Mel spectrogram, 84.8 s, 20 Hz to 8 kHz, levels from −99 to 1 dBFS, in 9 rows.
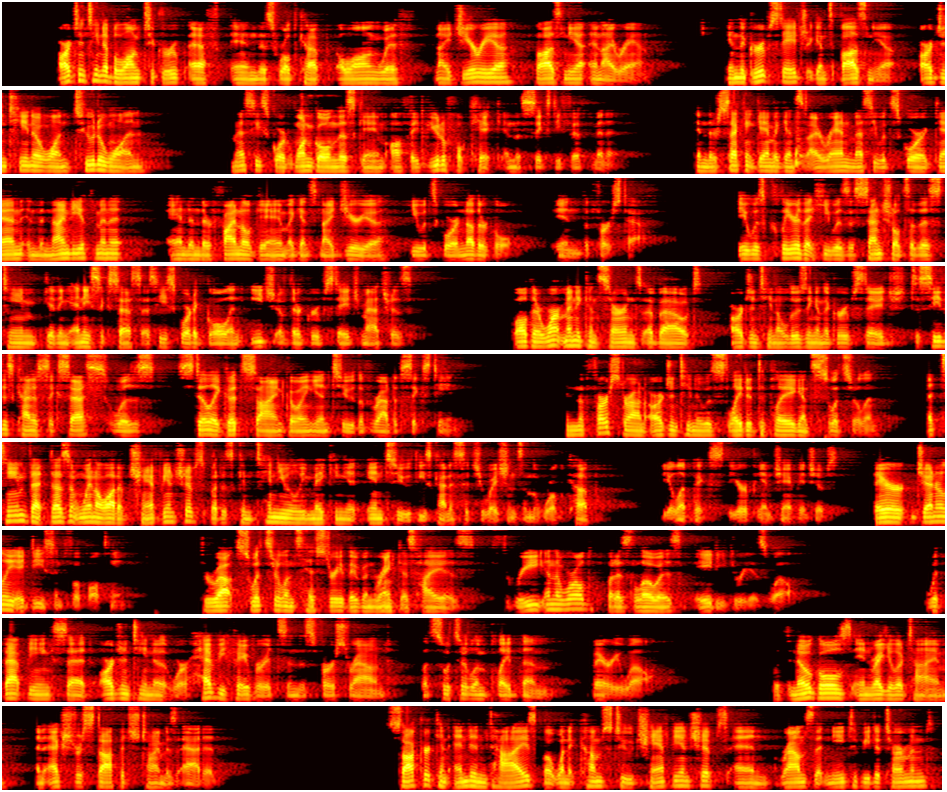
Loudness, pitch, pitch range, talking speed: -27 LUFS, 105 Hz, 95-115 Hz, 170 wpm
